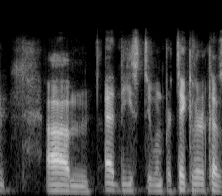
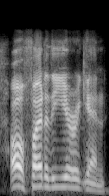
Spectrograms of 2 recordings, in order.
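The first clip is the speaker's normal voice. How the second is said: sarcastic mock gush, a little louder; mocking quote; 5 semitones higher, 7 dB louder than usual. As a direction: parody the hype, slightly raised. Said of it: "going to social media talking about".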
